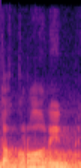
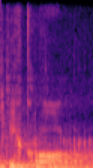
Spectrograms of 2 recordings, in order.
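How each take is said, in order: First: The first vowel is a, ending in -in. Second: The first vowel is i, with no ending. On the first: The speaker calls it wrong. "ini salah harokat ya" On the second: The speaker calls it right. "Yang benar adalah tikrar"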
